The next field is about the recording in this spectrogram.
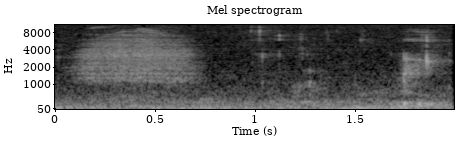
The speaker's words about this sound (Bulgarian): Кусане. Сега ще, съм, ще говоря мляскащо.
